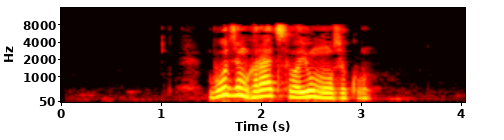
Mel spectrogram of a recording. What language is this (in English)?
Belarusian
